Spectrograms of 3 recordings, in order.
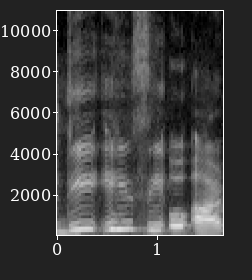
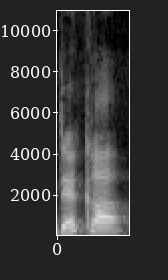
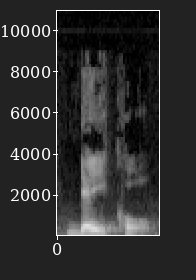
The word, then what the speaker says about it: decor: You say deco. Just like corridor, not corridor. Mentor, not mentor. Guarantor or guarantor, not guarantor. So that OR, the R is silent, then it has the long sound O.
